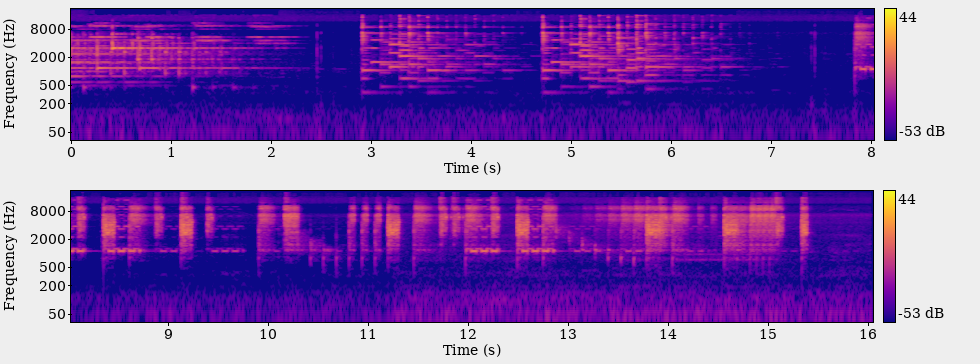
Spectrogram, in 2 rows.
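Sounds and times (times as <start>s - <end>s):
buzzy electronic beats ringtone: 0.0s - 2.2s, 7.9s - 15.5s
tinkling synthesized ringtone: 0.0s - 2.4s, 3.0s - 7.0s, 7.9s - 10.7s, 12.0s - 15.1s.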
